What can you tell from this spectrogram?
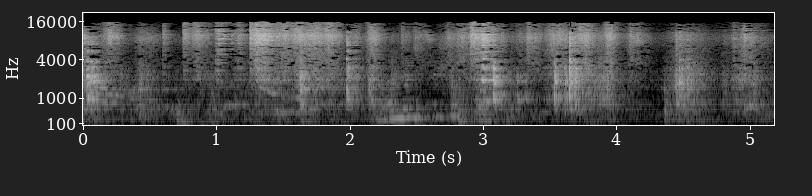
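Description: Ceramic plates and metal serving trays clinking and clattering as dishes are set down and shifted on a counter, in a series of irregular knocks and clinks.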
